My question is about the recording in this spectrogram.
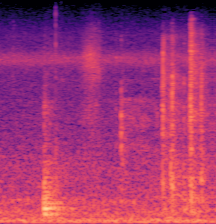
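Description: Laptop keyboard keys being pressed: a few quick clicks in the second half. About half a second in there is a short, low, louder sound.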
